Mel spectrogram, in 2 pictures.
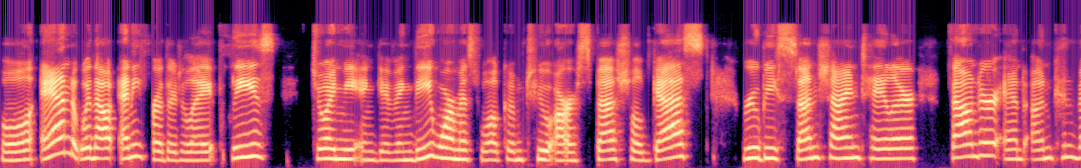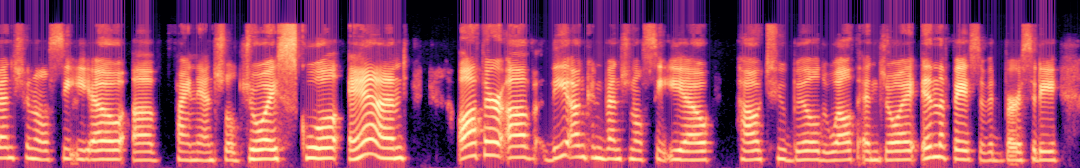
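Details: Adult woman speaking; typical speech.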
